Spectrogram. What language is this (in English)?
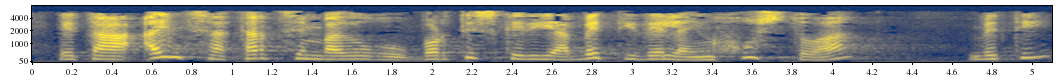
Basque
